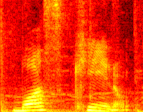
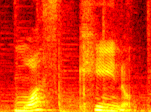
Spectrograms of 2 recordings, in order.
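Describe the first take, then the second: The two takes are said the same way.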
